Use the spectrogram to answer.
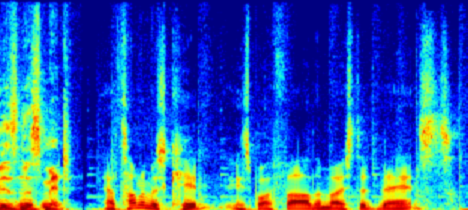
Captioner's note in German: englisch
